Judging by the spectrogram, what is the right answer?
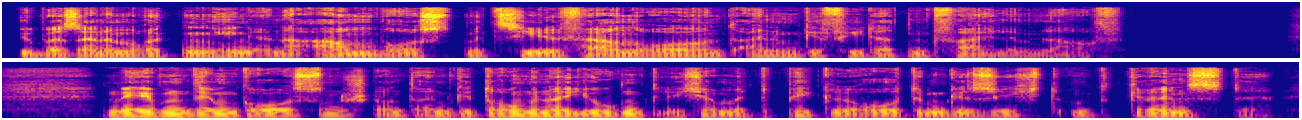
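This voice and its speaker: A man narrating an audiobook in a measured, tense storytelling manner. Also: sits low, a little mellow, dry recording, studio quality. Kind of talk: scripted narration.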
